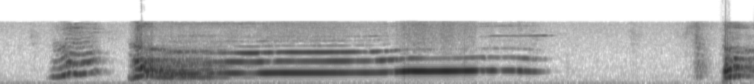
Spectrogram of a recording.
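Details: Home-alone female Doberman starts with a short wavering whine, then launches a long level howl lasting about four seconds that rises slightly near its end, followed by silence and a brief abrupt cry.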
